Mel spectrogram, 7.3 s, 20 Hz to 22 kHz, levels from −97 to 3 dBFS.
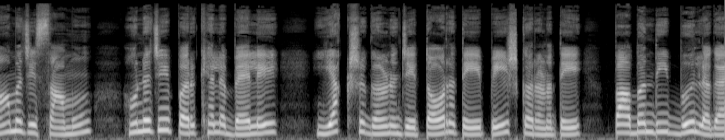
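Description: No technical faults are audible.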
